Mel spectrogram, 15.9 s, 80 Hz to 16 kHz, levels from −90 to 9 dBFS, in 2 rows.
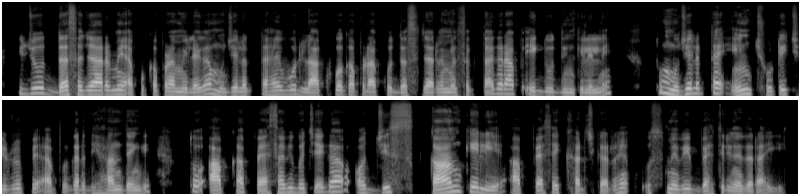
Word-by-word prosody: कि 190 Hz, -, -8 dB
जो 205 Hz, +2 st, +3 dB
10,000 155 Hz, +1 st, +4 dB
में 165 Hz, +1 st, +1 dB
आपको -, -, -3 dB
कपड़ा 140 Hz, +1 st, +2 dB
मिलेगा 130 Hz, +6 st, +1 dB
मुझे 140 Hz, -4 st, -2 dB
लगता 135 Hz, -1 st, -3 dB
है 150 Hz, +2 st, 0 dB
वो -, -, 0 dB
लाखों 115 Hz, -2 st, +2 dB
का -, -, 0 dB
कपड़ा -, -, -1 dB
आपको 135 Hz, -, -5 dB
10,000 120 Hz, 0 st, -1 dB
में 125 Hz, -, -1 dB
मिल 125 Hz, -, -1 dB
सकता -, -, -4 dB
है -, -, +1 dB
अगर 185 Hz, 0 st, +3 dB
आप 180 Hz, 0 st, +1 dB
1-2 135 Hz, -2 st, -2 dB
दिन 120 Hz, -1 st, -5 dB
के 115 Hz, -, -5 dB
लिए 115 Hz, 0 st, 0 dB
लें। 135 Hz, -, -4 dB, 0.5 s
तो 210 Hz, -, +1 dB
मुझे 165 Hz, +4 st, +3 dB
लगता 195 Hz, +1 st, 0 dB
है 200 Hz, -, +3 dB, 0.2 s
इन 170 Hz, +3 st, +3 dB
छोटी 140 Hz, +4 st, -3 dB
चीज़ों 145 Hz, +3 st, -4 dB
पे 160 Hz, -, -2 dB
आप -, -, -4 dB
अगर 135 Hz, -1 st, -1 dB
ध्यान 120 Hz, +3 st, 0 dB
देंगे, 120 Hz, 0 st, -2 dB, 0.4 s
तो -, -, +1 dB
आपका 125 Hz, 0 st, +5 dB
पैसा 115 Hz, +7 st, +1 dB
भी 165 Hz, -, -2 dB
बचेगा 170 Hz, +4 st, +1 dB, 0.2 s
और 145 Hz, -, 0 dB, 0.2 s
जिस 175 Hz, +1 st, -2 dB, 0.2 s
काम 170 Hz, +9 st, +9 dB
के 185 Hz, -, +4 dB
लिए 130 Hz, -6 st, -1 dB
आप 125 Hz, 0 st, +1 dB
पैसे 120 Hz, +3 st, 0 dB
खर्च -, -, -3 dB
कर -, -, 0 dB
रहे -, -, -4 dB
हैं -, -, -2 dB, 0.2 s
उसमें 150 Hz, -1 st, -3 dB
भी 150 Hz, +1 st, -1 dB
बेहतरी 115 Hz, -1 st, -5 dB
नजर 110 Hz, 0 st, -2 dB
आएगी। -, -, -7 dB
140 Hz, 225 wpm, -27 LUFS, 125-165 Hz, 0.5 s, काम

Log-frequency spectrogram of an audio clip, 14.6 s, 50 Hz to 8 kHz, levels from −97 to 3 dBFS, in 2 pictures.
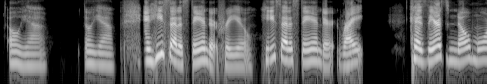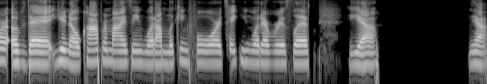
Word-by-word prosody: Oh 180 Hz, -1 st, -2 dB
yeah. 155 Hz, 0 st, -8 dB, 0.6 s
Oh 180 Hz, -, -4 dB
yeah. 160 Hz, -3 st, -6 dB, 0.5 s
And 205 Hz, -, +7 dB
he 280 Hz, +8 st, +5 dB
set 195 Hz, -, +6 dB
a 165 Hz, -, +3 dB
standard 195 Hz, +5 st, +2 dB
for 155 Hz, -, -4 dB
you. 145 Hz, 0 st, -5 dB
He 215 Hz, +4 st, +2 dB
set 225 Hz, -6 st, +6 dB
a -, -, +1 dB
standard, 190 Hz, -6 st, 0 dB
right? 160 Hz, +4 st, +3 dB, 0.7 s
'Cause 210 Hz, -5 st, +5 dB
there's 225 Hz, +3 st, +5 dB
no 205 Hz, +2 st, 0 dB
more 210 Hz, -1 st, -2 dB
of 175 Hz, -1 st, 0 dB
that, 175 Hz, -1 st, +3 dB
you 200 Hz, +2 st, -1 dB
know, 160 Hz, -3 st, -1 dB
compromising 185 Hz, -2 st, -2 dB
what 175 Hz, 0 st, -3 dB
I'm 170 Hz, 0 st, -2 dB
looking 190 Hz, +3 st, -9 dB
for, 180 Hz, -1 st, -5 dB
taking 185 Hz, +1 st, -8 dB
whatever 180 Hz, -1 st, -4 dB
is 175 Hz, 0 st, -6 dB
left, 175 Hz, -1 st, 0 dB, 0.5 s
yeah. 160 Hz, 0 st, -2 dB, 1.4 s
Yeah, 170 Hz, -1 st, -3 dB
180 Hz, 145 wpm, -20 LUFS, 170-200 Hz, 1.4 s, And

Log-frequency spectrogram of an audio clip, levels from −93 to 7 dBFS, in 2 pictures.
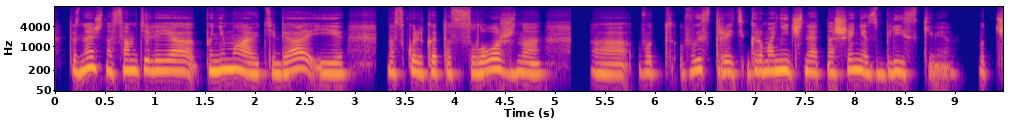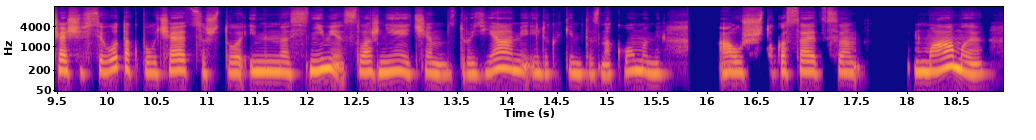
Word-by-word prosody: Ты 190 Hz, -, -2 dB
знаешь, 235 Hz, +5 st, +4 dB
на 190 Hz, -, -1 dB
самом 200 Hz, +4 st, +2 dB
деле 195 Hz, 0 st, +1 dB
я 190 Hz, -3 st, +1 dB
понимаю 195 Hz, -4 st, +4 dB
тебя, 170 Hz, +8 st, 0 dB
и 165 Hz, -3 st, -2 dB, 0.4 s
насколько 175 Hz, 0 st, -2 dB
это 165 Hz, 0 st, -5 dB
сложно, 170 Hz, -1 st, 0 dB, 0.5 s
а, 155 Hz, -3 st, -3 dB
вот 170 Hz, -2 st, -9 dB
выстроить 180 Hz, 0 st, -2 dB
гармоничные 190 Hz, -1 st, +3 dB
отношения 170 Hz, +3 st, +4 dB
с 160 Hz, 0 st, -3 dB
близкими. 175 Hz, +4 st, -5 dB, 0.2 s
Вот 175 Hz, -3 st, -10 dB
чаще 195 Hz, -3 st, +5 dB
всего 190 Hz, +6 st, 0 dB
так 220 Hz, -4 st, -3 dB
получается, 185 Hz, +1 st, +1 dB
что 170 Hz, +1 st, -2 dB
именно 185 Hz, -1 st, -1 dB
с 160 Hz, +5 st, -4 dB
ними 225 Hz, +6 st, +4 dB
сложнее, 180 Hz, 0 st, -1 dB
чем 160 Hz, -2 st, -2 dB
с 155 Hz, -, -15 dB
друзьями 190 Hz, +8 st, 0 dB
или 165 Hz, -1 st, -6 dB
какими-то 160 Hz, -1 st, -8 dB
знакомыми. 165 Hz, +2 st, -4 dB, 0.5 s
А 175 Hz, +1 st, +1 dB
уж 175 Hz, 0 st, -1 dB
что 180 Hz, -, -1 dB
касается 180 Hz, -1 st, -2 dB, 0.6 s
мамы, 185 Hz, -3 st, +4 dB
175 Hz, 125 wpm, -23 LUFS, 165-195 Hz, 0.6 s, чаще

